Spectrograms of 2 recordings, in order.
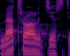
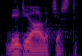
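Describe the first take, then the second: First: It is said in a high pitch range. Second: It is said in a lower pitch range. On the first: Listeners from the US could not understand it. The speaker calls it wrong. "이렇게 얘기하거든요" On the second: Listeners from the US understand it. The speaker calls it right. "미국 애들은 음역대가 조금 낮아요"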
